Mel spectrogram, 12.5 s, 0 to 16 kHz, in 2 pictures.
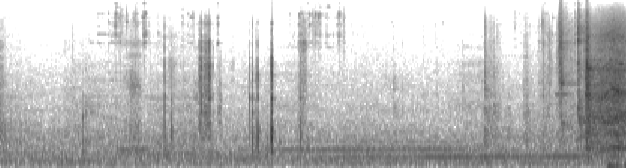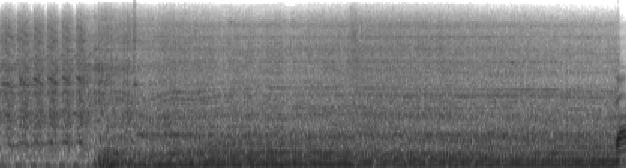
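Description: Clicks, then about six seconds in the starter cranks the Mazda RX-7 FD's 13B twin-rotor rotary engine. It catches about a second later and settles into a steady, loud idle. The idle carries a misfire typical of a rotary that has sat unused for a month.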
